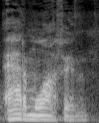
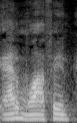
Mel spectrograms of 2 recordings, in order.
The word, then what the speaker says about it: Atomwaffen: your life it's called Adam laughing right it's called Adam laughing and it's spelled like a t om like Adam bottom and Waffen like lawful but with an N Adam laughing all right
